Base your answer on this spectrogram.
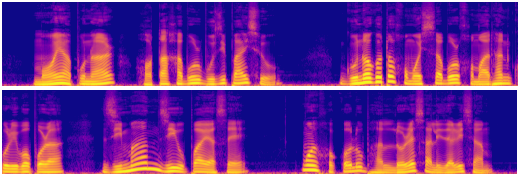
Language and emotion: Assamese, sad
